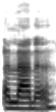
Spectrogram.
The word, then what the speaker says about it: Alanna: It's Alanna, like Hannah.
